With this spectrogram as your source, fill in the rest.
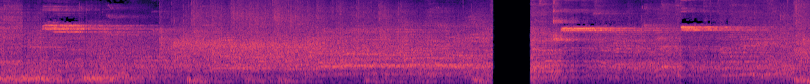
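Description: A referee's whistle blows shrilly several times.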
